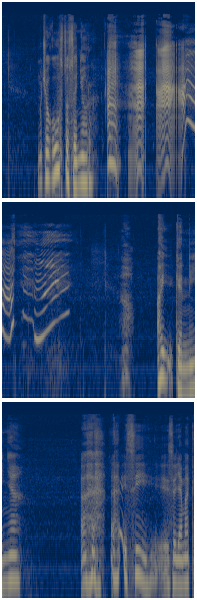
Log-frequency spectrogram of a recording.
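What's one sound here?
A young girl speaks softly and hesitantly, close by.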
